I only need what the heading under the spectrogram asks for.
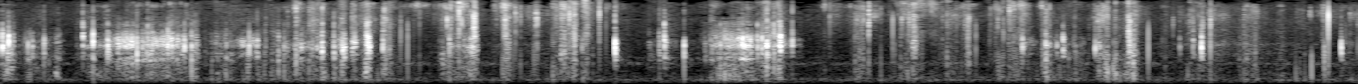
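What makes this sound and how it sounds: Long pink acrylic nails on both hands quickly scratch and tap the body and mic heads of a small black plastic Tascam recorder. A dense, bright crackle of scraping swells and fades, broken by rapid sharp clicks, with almost no low end.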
